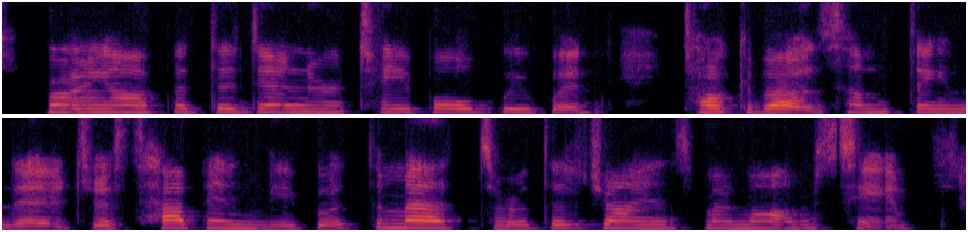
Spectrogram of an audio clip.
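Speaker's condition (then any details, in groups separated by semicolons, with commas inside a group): ALS; atypical case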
